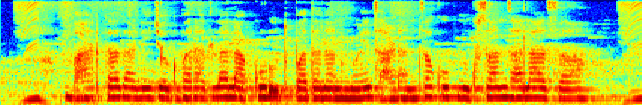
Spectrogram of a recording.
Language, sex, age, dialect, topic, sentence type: Marathi, female, 18-24, Southern Konkan, agriculture, statement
